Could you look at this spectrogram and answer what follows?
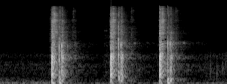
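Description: An airsoft Glock 17 Gen5 pistol fires three sharp, close, loud shots about half a second apart, with quiet between them.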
